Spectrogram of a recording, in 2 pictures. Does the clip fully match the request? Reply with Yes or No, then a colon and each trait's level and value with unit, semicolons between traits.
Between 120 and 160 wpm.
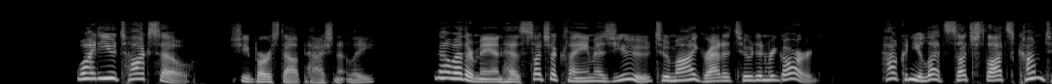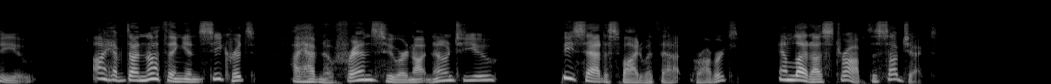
No: average, 170 wpm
